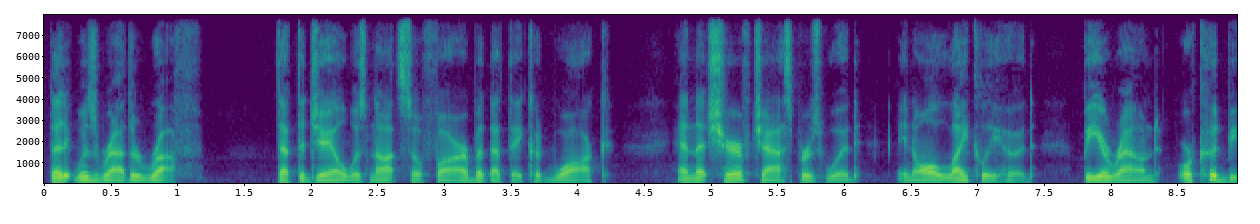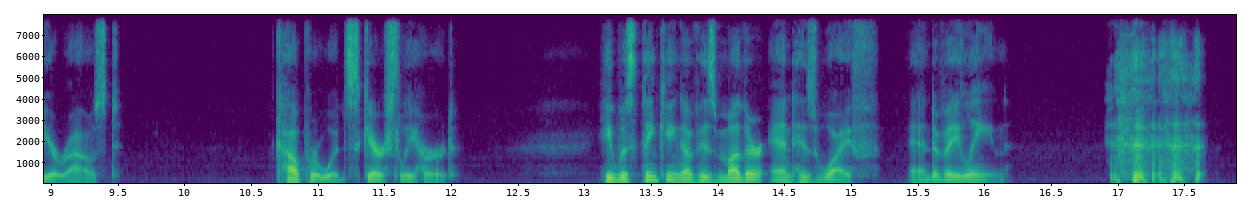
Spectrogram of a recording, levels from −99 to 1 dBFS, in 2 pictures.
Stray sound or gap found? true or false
true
